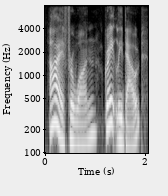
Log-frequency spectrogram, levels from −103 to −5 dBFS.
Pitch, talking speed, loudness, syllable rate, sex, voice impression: 155 Hz, 145 wpm, -18 LUFS, 4.1 syllables/s, male, masculine, adult-like, slightly middle-aged, slightly thick, tensed, bright, soft, clear, fluent, cool, very intellectual, very refreshing, sincere, calm, very friendly, reassuring, sweet, kind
